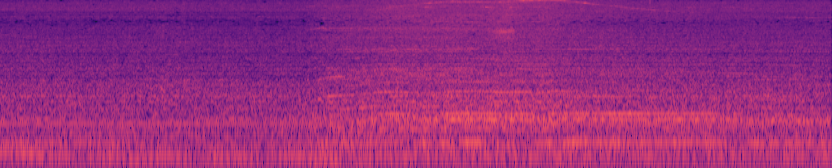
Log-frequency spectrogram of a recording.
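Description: Diesel engine of a Hitachi long-reach demolition excavator running steadily under load. About halfway through, a higher whine rises and falls over the engine hum as the boom and attachment move.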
